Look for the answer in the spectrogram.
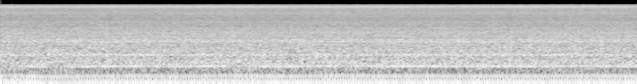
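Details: Low, steady idle with a slightly uneven, loping pulse underneath and no clear knock; rough idle, cause not evident.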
